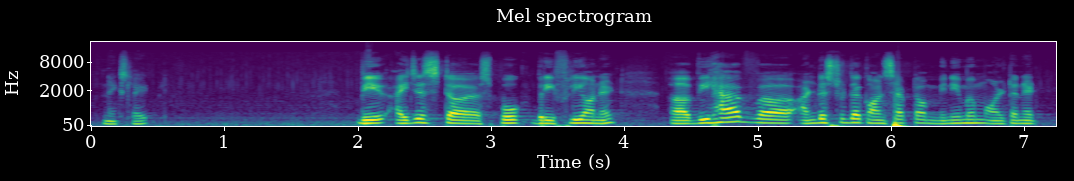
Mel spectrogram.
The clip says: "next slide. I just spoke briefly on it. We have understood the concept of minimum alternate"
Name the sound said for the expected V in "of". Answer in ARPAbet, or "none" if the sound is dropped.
V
